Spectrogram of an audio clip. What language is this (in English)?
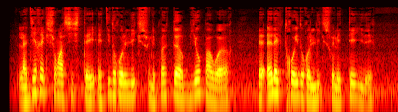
French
